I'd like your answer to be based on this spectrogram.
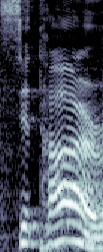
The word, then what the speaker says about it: sitar: Sitar, right? – Very good. – You know what? It rhymes with guitar, right? Because actually, tar means string in Arabic. So this is a sitar.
